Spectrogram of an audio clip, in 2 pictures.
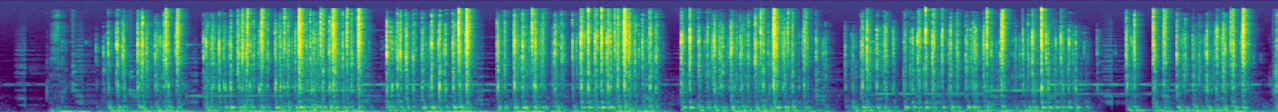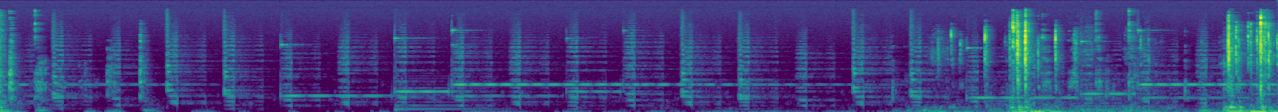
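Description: Fast bursts of typing on a computer keyboard while writing a reply, dense clicking for about twelve seconds, a quieter stretch with light chimes and tones, then more typing.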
